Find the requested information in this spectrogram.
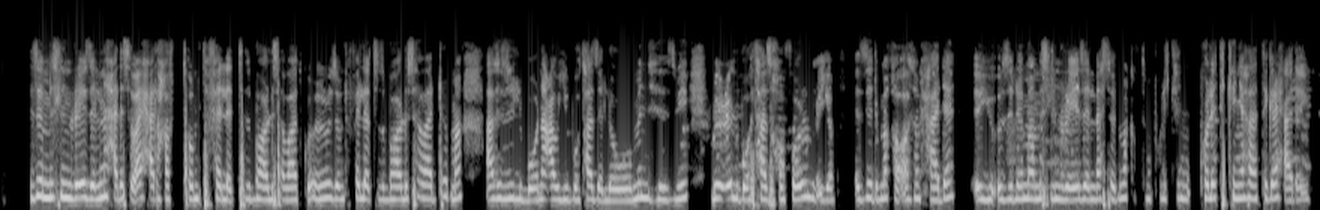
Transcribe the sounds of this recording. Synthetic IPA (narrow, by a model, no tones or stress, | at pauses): ʔɨzɐmmɨslinɨɾiʔozɐlːɐnaħad̪ɐsɐβajħad̪ɐkʰaβt̪ʰo̞mt̪ʰɐfɐlːɐt̪ʼʰizɨbːɐhalusɐβat̪̚kʰonuɨzomt̪ʰɐ̥fɐlːɐt̪ʼːizɨbːɐhalusɐβat̪̚d̪ɨmːaʔaβhɨzbilibo̞naʕaβjibo̞t̪ʰazɐlːɐwo̞mɨnhɨzbilɨʕɨlbo̞t̪ʰazɨxɐfɐlunʔɨjːo̞m | ʔɨzid̪ɨmːakʰaβʔat̪ʰo̞mħad̪ɐ | ʔɨjːuʔɨzid̪ɨmːamɨslinɨɾiʔo̞zɐlːɐnasɐβd̪ɨmːakʰaft̪ʰompʰo̞lɐt̪ʰi̥kʰɐɲːat̪ʰat̪ʰːɨɡɾajħad̪ɐɨjːu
